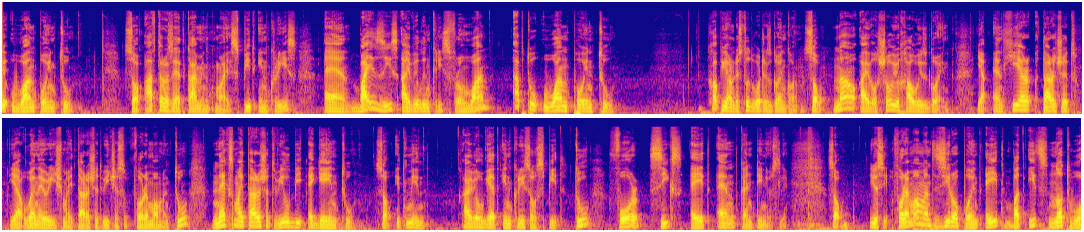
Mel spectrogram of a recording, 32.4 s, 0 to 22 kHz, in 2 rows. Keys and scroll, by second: 21.1 2, 21.3 Return, 31.6 space.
